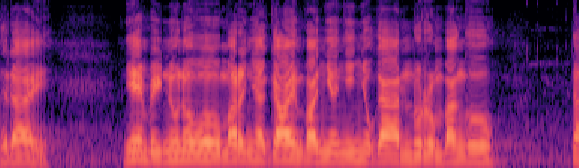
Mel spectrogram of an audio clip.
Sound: non-english speech

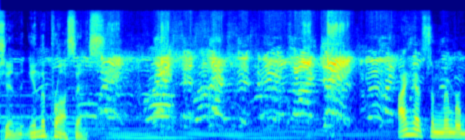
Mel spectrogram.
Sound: crowd chanting

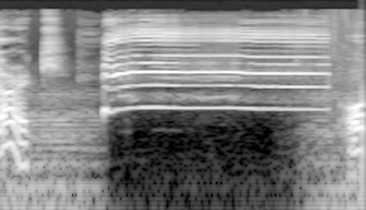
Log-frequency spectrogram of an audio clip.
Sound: screams

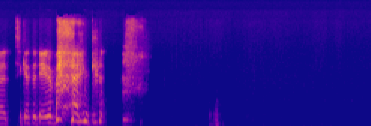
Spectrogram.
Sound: laughter

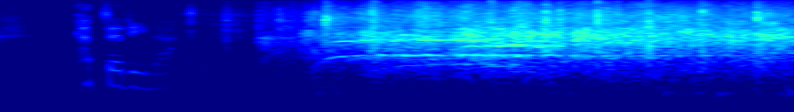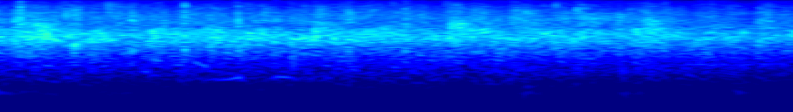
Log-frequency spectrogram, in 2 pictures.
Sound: audience applauds; audience cheers

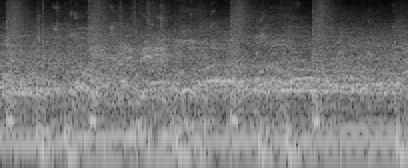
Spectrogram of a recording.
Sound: laughs

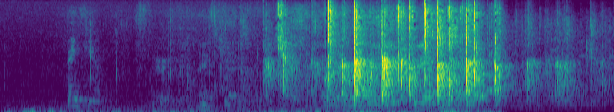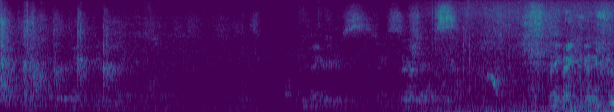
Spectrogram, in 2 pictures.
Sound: applause

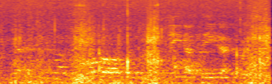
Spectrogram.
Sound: off microphone

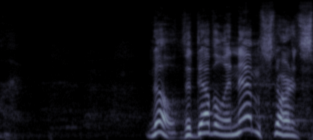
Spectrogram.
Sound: congregation laughing

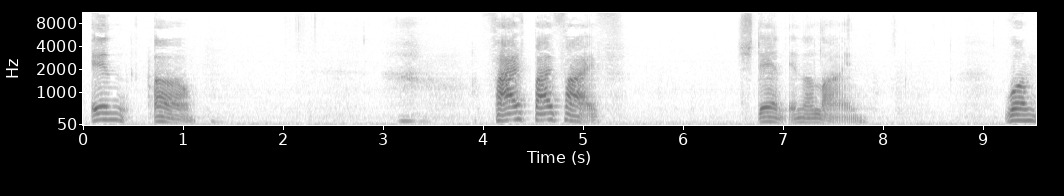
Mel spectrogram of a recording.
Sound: pauses for 3 seconds

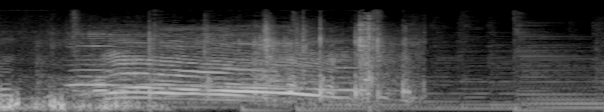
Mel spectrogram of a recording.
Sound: group cheer and clap; gentle music

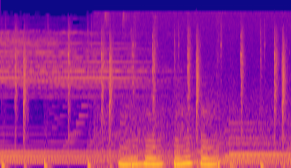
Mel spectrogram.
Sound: humming

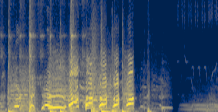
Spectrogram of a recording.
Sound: laughter

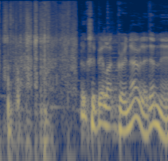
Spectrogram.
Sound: stirring sounds

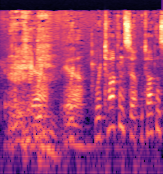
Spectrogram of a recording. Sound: clears throat

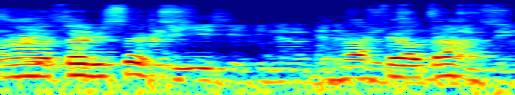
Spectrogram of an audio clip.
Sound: murmuring

